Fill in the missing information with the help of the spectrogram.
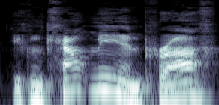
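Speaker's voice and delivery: a hint of a spooked young boy; boy Fergie.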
